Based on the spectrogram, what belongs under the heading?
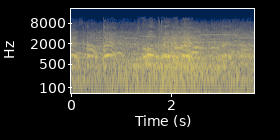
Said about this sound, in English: Though the weather had been cold and damp all day, cheering crowds lined the steep, winding streets through the town.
